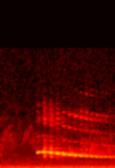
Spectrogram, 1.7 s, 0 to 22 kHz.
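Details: Ruddy kingfisher, Shizuoka, Japan, June 2, 2024: one strong, throbbing trill that drops slowly in pitch, its pulses fading toward the end, against a faint low background.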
